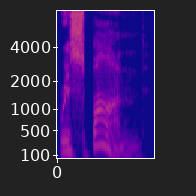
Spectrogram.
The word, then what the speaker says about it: respond: The word respond has stress on the second syllable.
